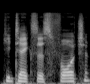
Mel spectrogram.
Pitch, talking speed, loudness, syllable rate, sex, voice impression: 145 Hz, 265 wpm, -18 LUFS, 8.1 syllables/s, male, masculine, adult-like, tensed, powerful, slightly bright, slightly clear, cool, intellectual, calm, friendly, wild, lively, light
